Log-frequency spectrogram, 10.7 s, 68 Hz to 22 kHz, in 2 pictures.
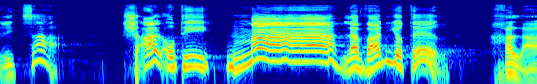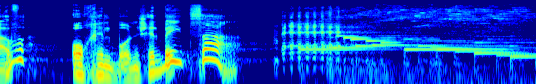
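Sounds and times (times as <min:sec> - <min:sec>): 
speech: 0:00.0 - 0:08.4
goat bleating: 0:08.1 - 0:08.9.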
